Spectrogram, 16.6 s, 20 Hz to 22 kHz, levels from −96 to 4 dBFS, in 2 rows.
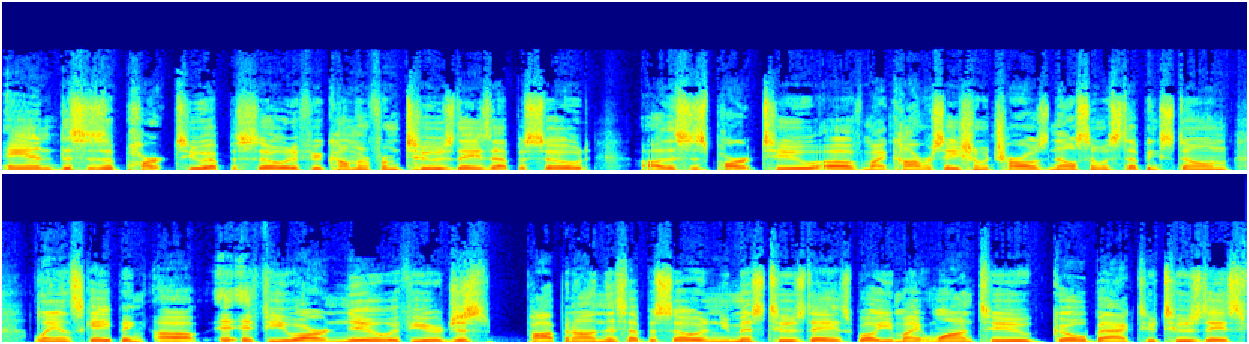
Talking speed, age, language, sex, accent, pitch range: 190 wpm, 30-49, English, male, American, 100-125 Hz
